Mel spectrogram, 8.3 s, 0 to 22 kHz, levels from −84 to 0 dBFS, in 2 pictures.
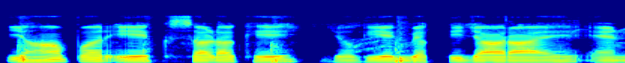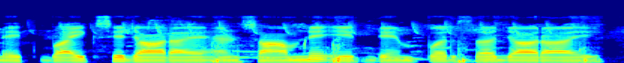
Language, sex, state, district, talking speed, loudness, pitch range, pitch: Magahi, male, Bihar, Gaya, 195 wpm, -28 LUFS, 100-110 Hz, 100 Hz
